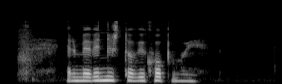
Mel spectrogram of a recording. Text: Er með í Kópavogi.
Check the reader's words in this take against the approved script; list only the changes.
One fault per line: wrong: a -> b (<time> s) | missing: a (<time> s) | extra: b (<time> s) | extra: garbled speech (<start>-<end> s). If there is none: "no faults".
extra: vinnustofu (0.9 s)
